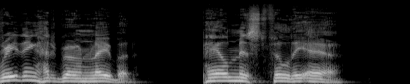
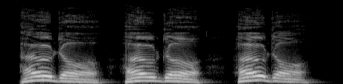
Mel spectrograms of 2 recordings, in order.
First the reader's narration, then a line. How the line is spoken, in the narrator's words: he grumbled loudly to drown out Bran's complaints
